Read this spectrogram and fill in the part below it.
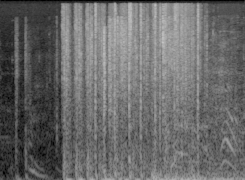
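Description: Gunfire erupts in Uncharted combat: after a quiet start with a few voices, rapid automatic shots crack loudly and continuously, with spoken lines mixed in near the end.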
